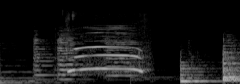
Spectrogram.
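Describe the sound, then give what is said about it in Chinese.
A kitten meows several times: a long, drawn-out meow that rises and falls in pitch, followed by two shorter, brighter mews. The calls are clear and fairly loud, with no talking. “老鼠们吹得正起劲儿的时候，洞口出现了一只小猫。”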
